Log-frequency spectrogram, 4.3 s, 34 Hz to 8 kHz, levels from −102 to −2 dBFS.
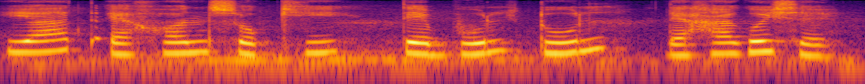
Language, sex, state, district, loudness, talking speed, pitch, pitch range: Assamese, female, Assam, Kamrup Metropolitan, -16 LUFS, 95 wpm, 255 Hz, 240-275 Hz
